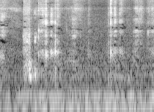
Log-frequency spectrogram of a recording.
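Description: Near silence, with a few faint rustles and clicks of fingers handling a small piece of cardstock wrapped in embroidery floss.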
